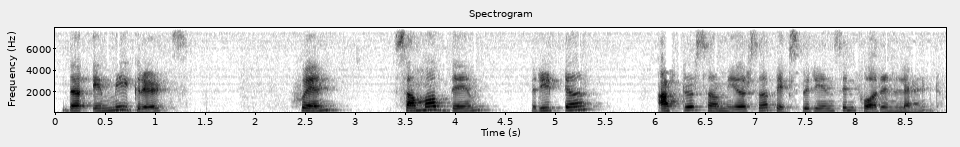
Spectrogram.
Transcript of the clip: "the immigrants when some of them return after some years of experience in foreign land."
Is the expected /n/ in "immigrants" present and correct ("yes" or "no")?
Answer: no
